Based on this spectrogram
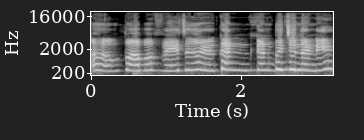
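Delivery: tearful, high-pitched.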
